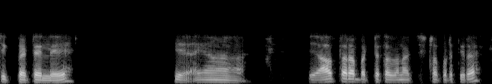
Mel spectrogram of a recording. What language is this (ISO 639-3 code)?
kan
